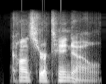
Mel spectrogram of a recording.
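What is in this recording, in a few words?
"concertino", American English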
